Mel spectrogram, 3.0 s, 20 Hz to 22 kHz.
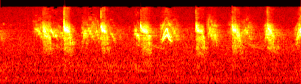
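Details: Close Eurasian tree sparrows calling on 4 June 2020 at Mizukami Bridge as they come to be fed; paired high chirps repeat roughly once a second in a steady, chattering rhythm with a quiet background.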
